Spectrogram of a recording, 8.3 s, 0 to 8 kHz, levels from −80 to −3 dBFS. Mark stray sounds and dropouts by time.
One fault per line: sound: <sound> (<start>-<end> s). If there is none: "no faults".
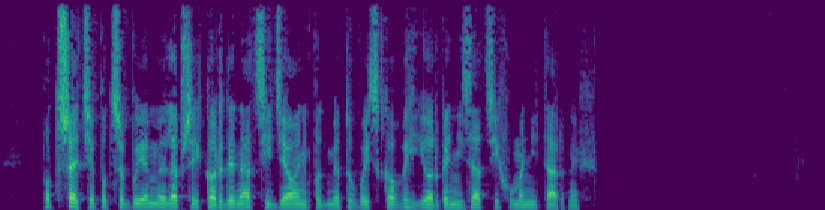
no faults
